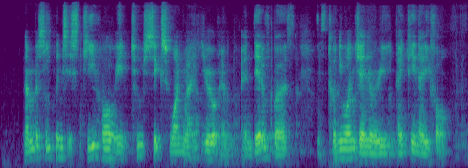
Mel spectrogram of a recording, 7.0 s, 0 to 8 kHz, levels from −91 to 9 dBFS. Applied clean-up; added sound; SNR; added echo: neural mask model DeepFilterNet 3.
